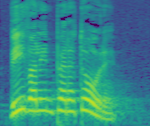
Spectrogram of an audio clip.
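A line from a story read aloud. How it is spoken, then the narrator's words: Escort shouting at full voice. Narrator (Italian): la scorta gridò a squarciagola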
